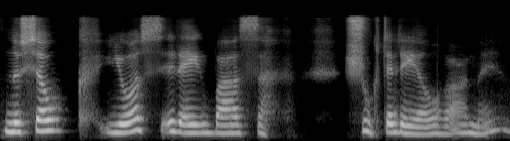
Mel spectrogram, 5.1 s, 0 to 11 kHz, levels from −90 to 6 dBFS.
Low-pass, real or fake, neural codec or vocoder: 7.2 kHz; fake; codec, 16 kHz, about 1 kbps, DyCAST, with the encoder's durations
